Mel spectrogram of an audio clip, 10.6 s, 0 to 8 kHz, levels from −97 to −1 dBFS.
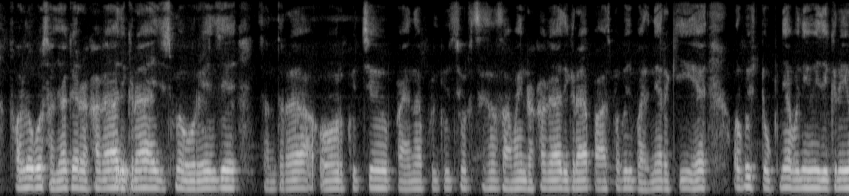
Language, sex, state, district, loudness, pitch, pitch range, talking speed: Hindi, male, Bihar, Saharsa, -31 LUFS, 130 Hz, 125-135 Hz, 205 wpm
